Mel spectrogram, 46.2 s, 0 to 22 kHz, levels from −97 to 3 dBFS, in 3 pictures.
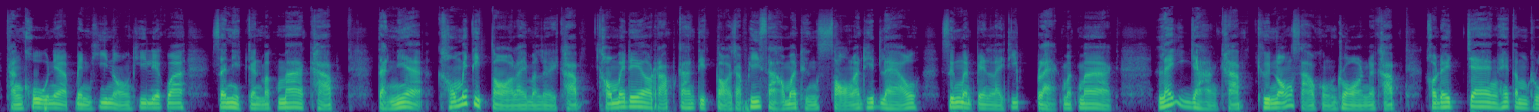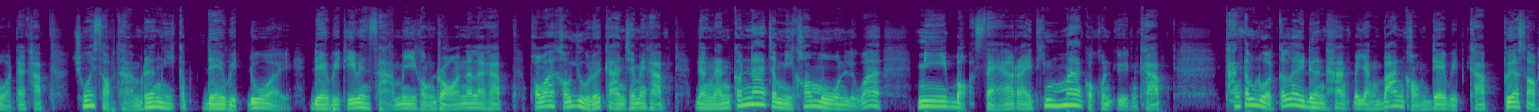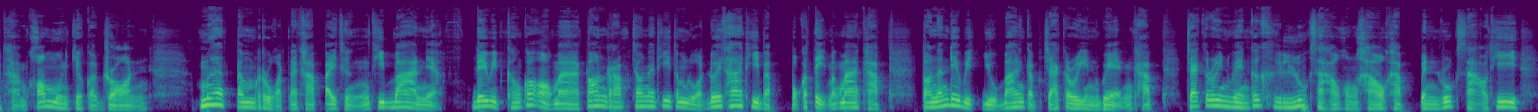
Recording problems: none

